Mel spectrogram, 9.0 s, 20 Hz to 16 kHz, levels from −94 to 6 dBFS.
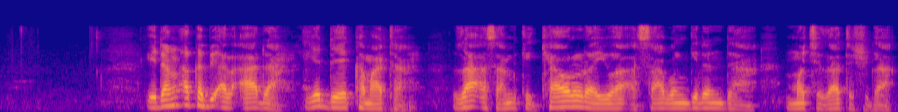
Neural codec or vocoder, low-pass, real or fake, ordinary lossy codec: none; 7.2 kHz; real; none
